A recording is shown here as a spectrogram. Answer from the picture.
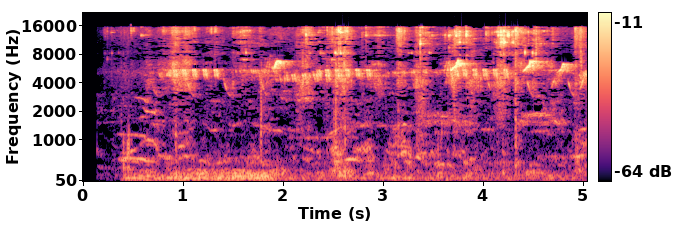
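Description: Faint birdsong: small birds giving short, high, rising chirps again and again over low outdoor background noise.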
